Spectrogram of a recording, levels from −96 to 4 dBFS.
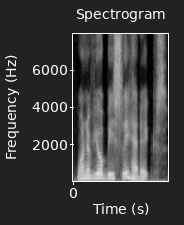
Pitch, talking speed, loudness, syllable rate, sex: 190 Hz, 285 wpm, -16 LUFS, 7.7 syllables/s, female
